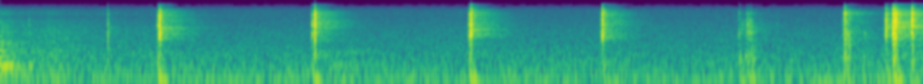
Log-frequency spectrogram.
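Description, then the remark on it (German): Sharp mechanical clicks from a spinning top's burst mechanism, four crisp evenly spaced snaps, the top bursting at the fourth click, with fainter ticks between and a quick cluster of clicks at the end. No one speaks. “Das waren jetzt vier Klicks. Und beim vierten Klick ist er halt schon geborsten.”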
